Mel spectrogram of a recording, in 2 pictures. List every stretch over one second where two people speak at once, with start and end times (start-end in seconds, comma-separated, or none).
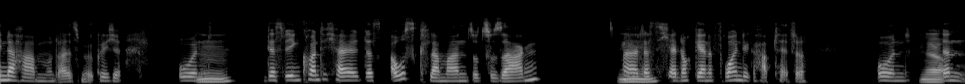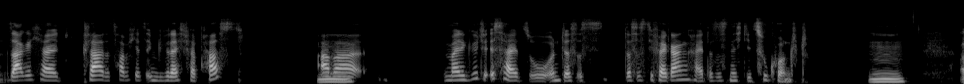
none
